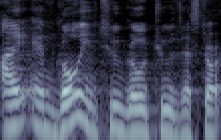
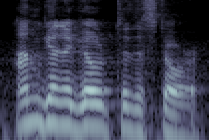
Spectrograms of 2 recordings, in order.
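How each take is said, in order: First: Every word is said fully and separately. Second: 'Going to' is reduced to 'gonna'. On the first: The speaker calls it wrong. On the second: The speaker calls it right. "it is called fast English"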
